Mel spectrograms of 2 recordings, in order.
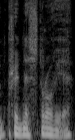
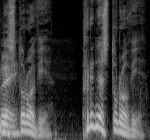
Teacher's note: saying that with like a slightly rolled R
